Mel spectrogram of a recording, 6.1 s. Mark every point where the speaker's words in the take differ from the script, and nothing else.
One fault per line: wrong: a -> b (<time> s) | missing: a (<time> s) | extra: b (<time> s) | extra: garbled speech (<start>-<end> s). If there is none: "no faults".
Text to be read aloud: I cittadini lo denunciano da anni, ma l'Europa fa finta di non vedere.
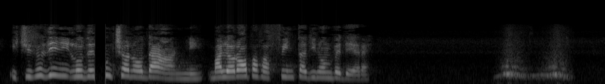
no faults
